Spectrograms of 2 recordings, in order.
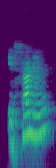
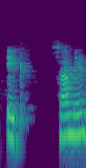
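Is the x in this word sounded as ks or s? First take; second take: s; ks. First: The x is sounded as a plain s. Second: The x is sounded as k plus s. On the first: The speaker calls it wrong. "de la X pasamos a la S y no, no pronunciamos bien" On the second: The speaker calls it right. "primero la K, luego la S"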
